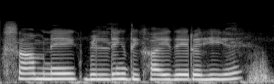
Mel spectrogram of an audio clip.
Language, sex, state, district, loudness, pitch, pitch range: Hindi, female, Haryana, Rohtak, -10 LUFS, 235 Hz, 230-255 Hz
